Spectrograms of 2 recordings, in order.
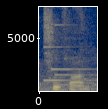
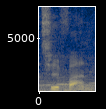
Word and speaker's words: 吃饭: So in Mandarin usually when you say let's eat rice, you say 吃饭. So I think because they couldn't pronounce the N at the end of 吃饭, so that's why they call it Chifa here in Peru.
